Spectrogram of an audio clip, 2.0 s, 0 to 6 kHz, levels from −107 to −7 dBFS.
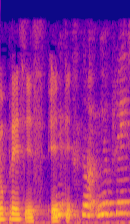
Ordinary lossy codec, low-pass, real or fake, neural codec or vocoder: MP3, 48 kbps; 5.4 kHz; real; none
